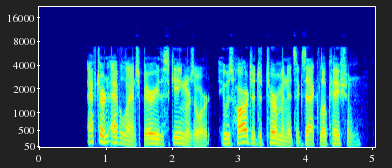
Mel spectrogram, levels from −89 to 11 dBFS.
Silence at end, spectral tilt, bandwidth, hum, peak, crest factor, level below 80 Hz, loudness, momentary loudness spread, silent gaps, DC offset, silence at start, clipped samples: 0.25 s; -4 dB/octave; 7.2 kHz; none; -2 dBFS; 20 dB; -66 dBFS; -20 LUFS; 9 LU; none; under 0.1%; 0.7 s; under 0.1%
